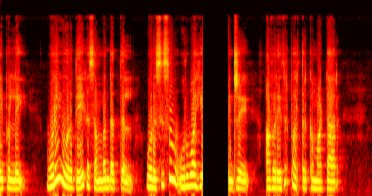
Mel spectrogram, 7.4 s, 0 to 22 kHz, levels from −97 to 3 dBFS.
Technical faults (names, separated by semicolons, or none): hard clipping; DAB burbling; audio dropout to silence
